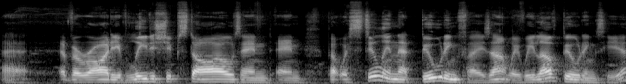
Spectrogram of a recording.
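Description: A man with an Australian accent talks at a moderate pace and a medium pitch. His intonation is lively, and noticeable background noise runs underneath. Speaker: school chaplain and podcast host. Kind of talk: interview.

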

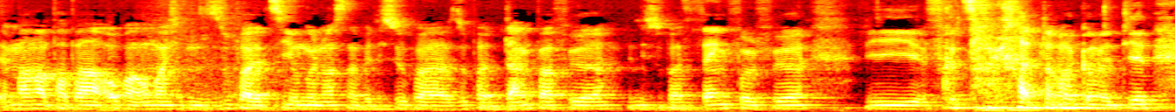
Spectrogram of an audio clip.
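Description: A man speaks at a fairly quick pace and fairly low pitch, with ordinary pitch variation. Audible room echo surrounds his voice. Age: 20s. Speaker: professional basketball player. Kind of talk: interview.

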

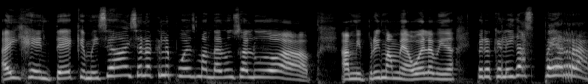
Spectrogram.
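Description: At a fairly quick pace, a woman speaks in an extremely high pitch with lively intonation. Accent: Colombian. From Colombia, Barranquilla. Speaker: actress. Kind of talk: casual chat.

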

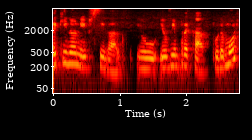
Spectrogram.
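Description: This woman talks at a moderate pace. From Portugal, Trás-os-Montes. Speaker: science educator, biologist. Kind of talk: casual interview. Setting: video call.

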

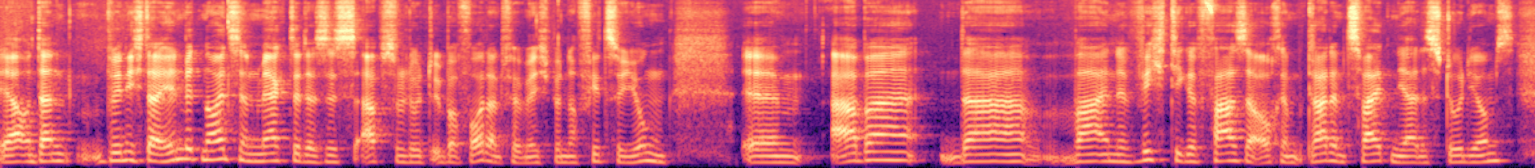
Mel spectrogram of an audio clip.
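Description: On a very clean recording with a silent background, a man with an ordinary speaking voice talks at a moderate pace, his fairly high pitch carrying ordinary pitch variation. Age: 30s. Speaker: pastor and church planter. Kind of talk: interview.

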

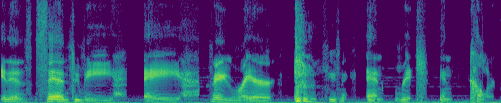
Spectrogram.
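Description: Over music in the background, a man in a put-on character voice sounds raspy, strained and hoarse, talking at a very slow pace with long, frequent pauses. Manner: wary, confiding, low.

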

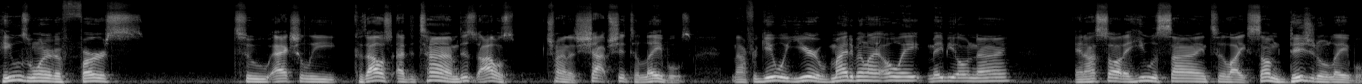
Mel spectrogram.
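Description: Speaking in a Detroit accent at a moderate pace, a man with a fairly high pitch and ordinary pitch variation comes through on a very clean recording with a silent background. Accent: Detroit urban American English. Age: 30s. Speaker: podcast host and rapper. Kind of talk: casual chat. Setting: studio.

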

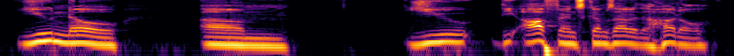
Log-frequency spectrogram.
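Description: It is a somewhat breathy voice with a dark, mellow tone. The delivery is fairly slow. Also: man. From Switzerland. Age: 30s. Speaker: former American football player. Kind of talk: casual chat.

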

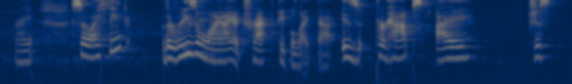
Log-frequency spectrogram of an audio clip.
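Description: A woman with a plain, everyday voice speaks at a medium pitch. Her intonation is lively and her pace fairly slow. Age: 40s. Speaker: fitness coach. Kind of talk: casual chat.

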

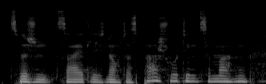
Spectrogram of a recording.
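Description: Medium-pitched male voice, dark and mellow, somewhat breathy, with ordinary pitch variation. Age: 30s. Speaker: wedding photographer, podcast host. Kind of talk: solo podcast monologue. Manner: hesitant with frequent fillers.

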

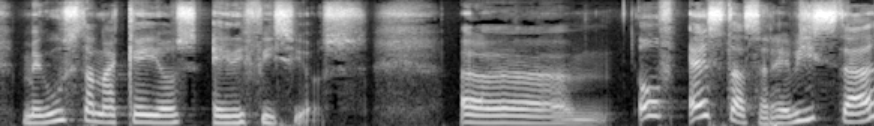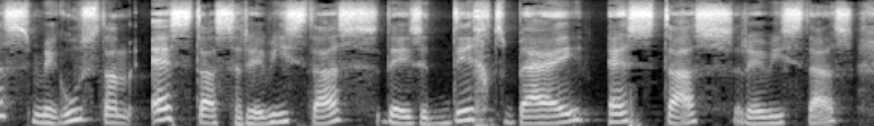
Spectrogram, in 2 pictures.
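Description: With a Dutch accent, the speaker goes at a very slow pace, keeping loudness very even. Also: woman. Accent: Dutch accent in her Spanish. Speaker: Spanish language teacher. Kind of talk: tutorial. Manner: frequent hesitations (uh).

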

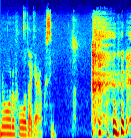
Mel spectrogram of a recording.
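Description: A woman talks at a fairly quick pace. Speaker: podcaster, board game enthusiast. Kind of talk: solo podcast monologue. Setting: home. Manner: casual, many fillers.

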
